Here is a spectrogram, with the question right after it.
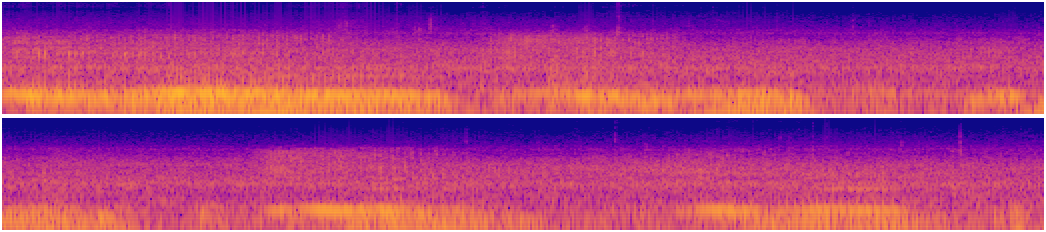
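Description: Bison giving deep, rumbling grunts and bellows, low and drawn out, several in a row about two seconds apart, with a steady background hum.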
